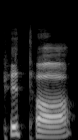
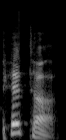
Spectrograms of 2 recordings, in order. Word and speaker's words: Ptah: Linguistic and symbolic connections, pronounced in Egyptian roughly as Ptah or Pitta.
